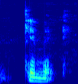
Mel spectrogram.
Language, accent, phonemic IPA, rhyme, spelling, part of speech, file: English, Southern England, /ˈɡɪm.ɪk/, -ɪmɪk, gimmick, noun / verb, LL-Q1860 (eng)-gimmick.wav
- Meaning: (noun) 1. A trick or device used to attain some end 2. A ploy or strategy used to attract attention or gain traction 3. A gimmick capacitor 4. A night out with one's friends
